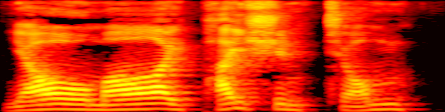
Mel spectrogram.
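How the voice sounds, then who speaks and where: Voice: mid-range voice, steady tone, drawn-out words, mellow. A storyteller voicing a bossy little girl animal from a children's book, firm and instructive.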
